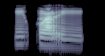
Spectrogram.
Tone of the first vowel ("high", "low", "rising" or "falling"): high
